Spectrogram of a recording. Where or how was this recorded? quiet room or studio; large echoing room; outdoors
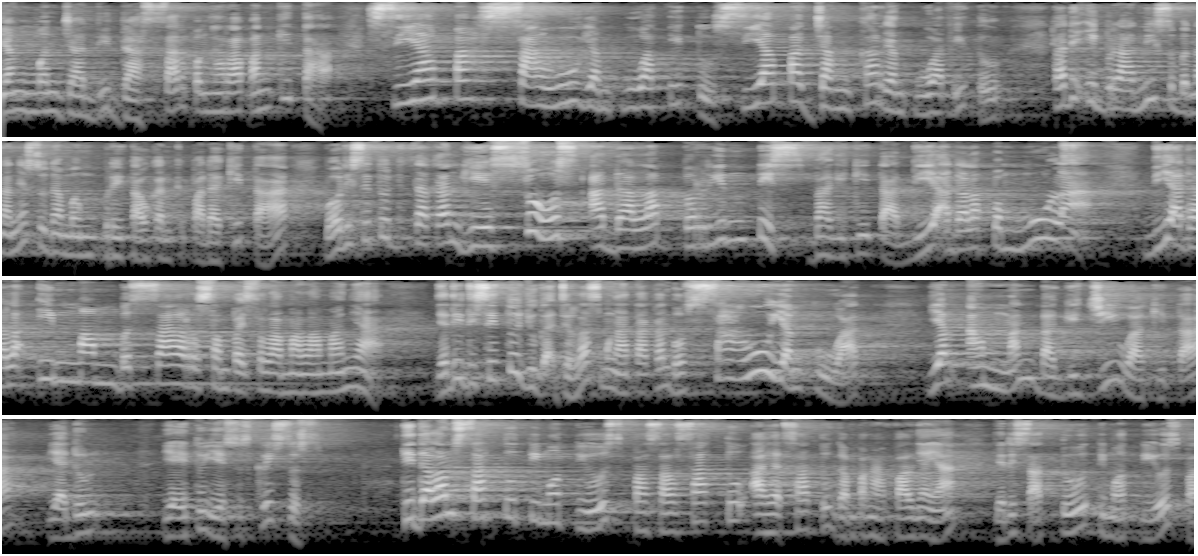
large echoing room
